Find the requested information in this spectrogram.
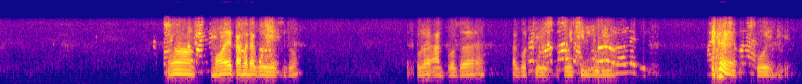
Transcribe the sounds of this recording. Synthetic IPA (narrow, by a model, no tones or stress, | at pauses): ɔ̃mojɛkamɛtakoɹiasitʊ | ɛkʰɔlɔãt̚bɔzaɹ | a̰ɡɔtːɛ̰kojsilbuli | kojdiɛ̰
